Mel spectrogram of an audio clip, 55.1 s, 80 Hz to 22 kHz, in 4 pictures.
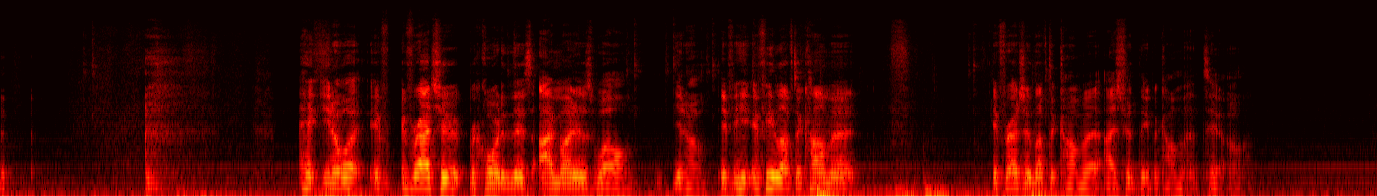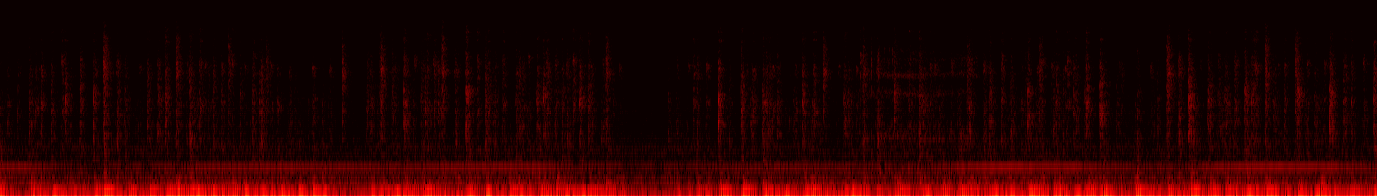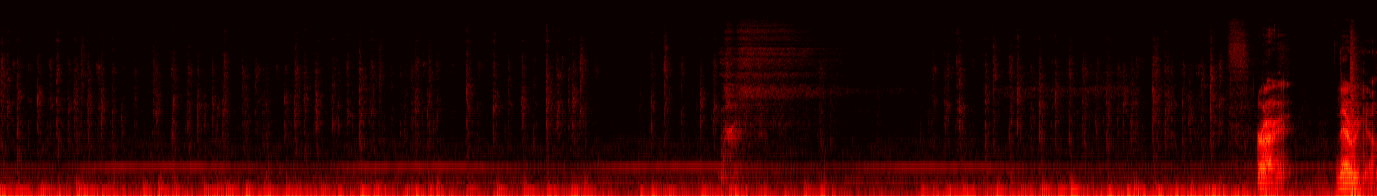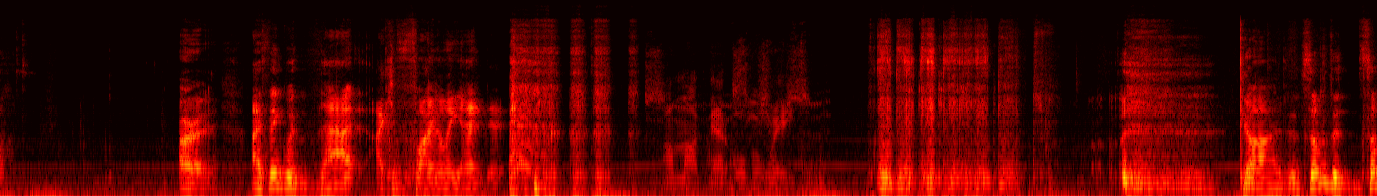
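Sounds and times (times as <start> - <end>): faint steady hum: 0.0 - 55.0
typing on computer keyboard: 13.8 - 40.1.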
